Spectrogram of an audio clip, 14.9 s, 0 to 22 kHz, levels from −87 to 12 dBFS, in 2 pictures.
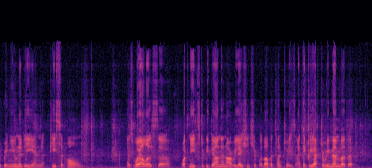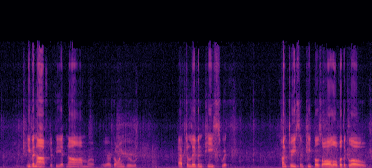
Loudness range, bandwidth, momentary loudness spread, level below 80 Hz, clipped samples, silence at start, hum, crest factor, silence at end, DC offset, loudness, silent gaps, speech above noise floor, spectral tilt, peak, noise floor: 5 LU; 17 kHz; 18 LU; -56 dBFS; under 0.1%; 0 s; 60 Hz at -60 dBFS; 24 dB; 0 s; under 0.1%; -25 LUFS; none; 24 dB; -3 dB/octave; -2 dBFS; -49 dBFS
